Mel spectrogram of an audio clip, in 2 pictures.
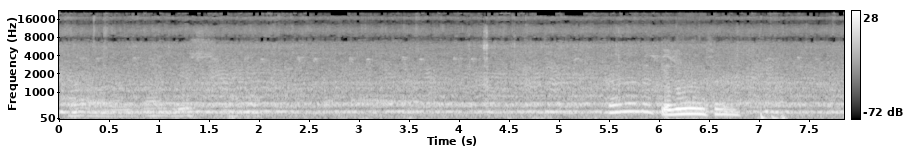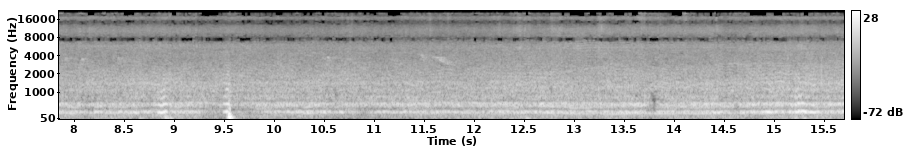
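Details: A swarm of honey bees being caught: a steady, low droning hum with a fainter overtone held throughout, a short human voice rising over it midway, and a single sharp knock later.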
